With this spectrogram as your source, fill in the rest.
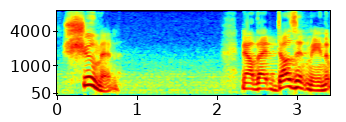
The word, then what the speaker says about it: Schumann: Shoe, man. Well, if I put these together, shoe and man, you could pronounce Schumann.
